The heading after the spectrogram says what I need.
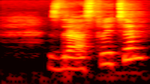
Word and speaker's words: здравствуйте: we do not pronounce this vstv. We pronounce it stv.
